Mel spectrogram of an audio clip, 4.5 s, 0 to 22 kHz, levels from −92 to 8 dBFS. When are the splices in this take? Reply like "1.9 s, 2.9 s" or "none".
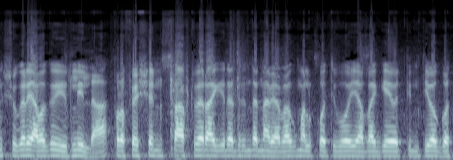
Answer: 1.1 s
